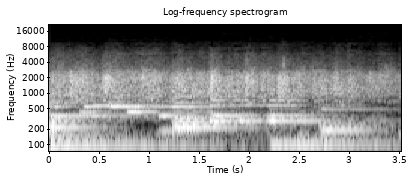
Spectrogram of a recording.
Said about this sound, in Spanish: Dele aplauso al Señor. Aleluya.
